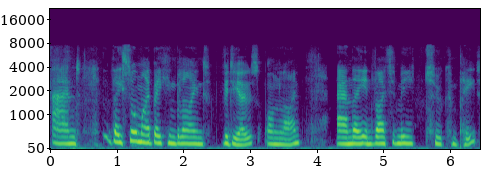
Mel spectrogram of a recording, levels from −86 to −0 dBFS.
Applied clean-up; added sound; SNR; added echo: none; none; none; none.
